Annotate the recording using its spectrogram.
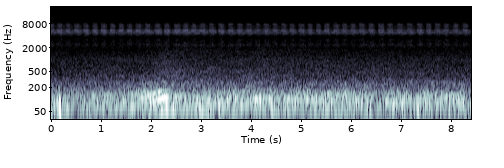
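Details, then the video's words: High, shimmering cicada drone in an Italian park, pulsing evenly without pause, while wind gusts and a faint car hum rumble low underneath, swelling briefly near the start. "italian park ASMR Cicadas wind real atmosphere in an Italian park birds"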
